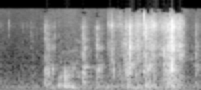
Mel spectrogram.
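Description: Irregular rustling and crinkling of craft leaves being handled and pressed into a pot of wet plaster close to the microphone, starting about half a second in.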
